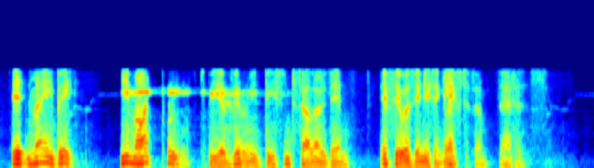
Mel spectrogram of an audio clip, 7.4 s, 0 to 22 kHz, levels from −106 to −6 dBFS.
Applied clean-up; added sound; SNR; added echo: neural mask model RNNoise.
